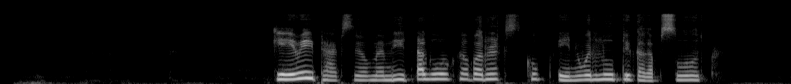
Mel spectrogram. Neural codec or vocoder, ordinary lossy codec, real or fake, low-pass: codec, 16 kHz in and 24 kHz out, 0.4 kbps, LongCat-Audio-Codec, four codebook decoder; none; fake; 10.8 kHz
